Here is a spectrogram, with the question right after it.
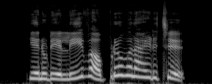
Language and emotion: Tamil, happy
